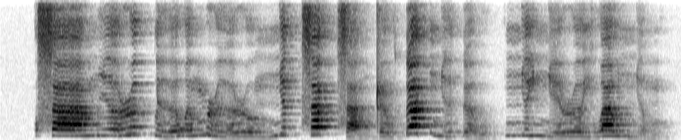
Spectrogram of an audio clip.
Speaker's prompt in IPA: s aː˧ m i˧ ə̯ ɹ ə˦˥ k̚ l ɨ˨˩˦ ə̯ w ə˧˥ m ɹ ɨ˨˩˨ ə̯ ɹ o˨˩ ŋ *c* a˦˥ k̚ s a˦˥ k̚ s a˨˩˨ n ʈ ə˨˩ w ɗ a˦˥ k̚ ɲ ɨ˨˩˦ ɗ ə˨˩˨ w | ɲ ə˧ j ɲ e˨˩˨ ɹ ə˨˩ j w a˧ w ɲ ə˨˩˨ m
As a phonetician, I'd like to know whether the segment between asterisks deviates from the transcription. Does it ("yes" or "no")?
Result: yes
